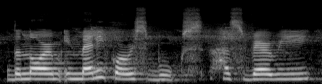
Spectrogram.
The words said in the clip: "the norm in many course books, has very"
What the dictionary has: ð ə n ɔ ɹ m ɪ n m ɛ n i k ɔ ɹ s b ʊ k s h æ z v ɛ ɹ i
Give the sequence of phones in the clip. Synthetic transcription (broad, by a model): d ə n ɔ ɹ m ɪ n m ɛ n i k ɔ ɹ s b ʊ k s h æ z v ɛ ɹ i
